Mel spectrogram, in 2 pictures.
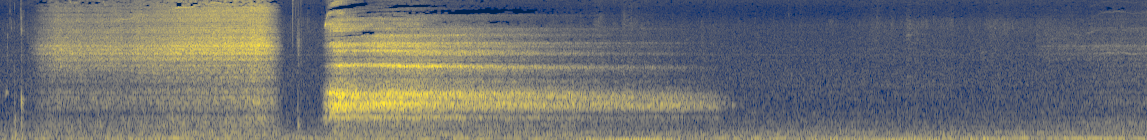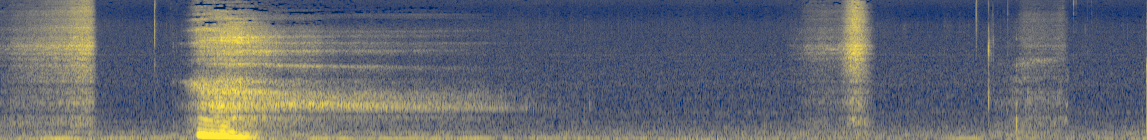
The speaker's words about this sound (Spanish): Y a tomar unas tres respiraciones estabilizadoras. Inhalando por la nariz y exhalando por la boca.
